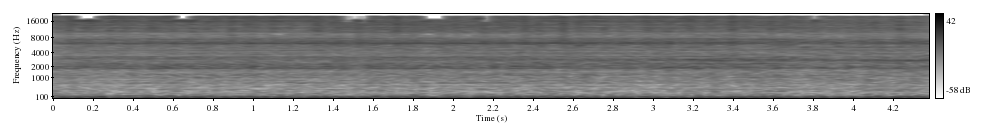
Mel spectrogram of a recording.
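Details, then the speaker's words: 1978 Ford F100 Cleveland V8, first runs after sitting 6 years, carburettor had been full of mud: deep, uneven, lumpy stumbling idle. "it runs under its own power, not very well. That is greatly because I think we broke 2 plug leads when I did the spark plugs on it."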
